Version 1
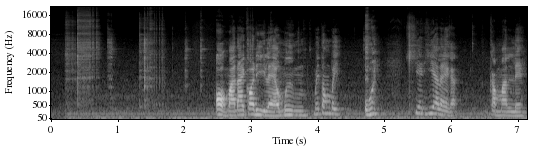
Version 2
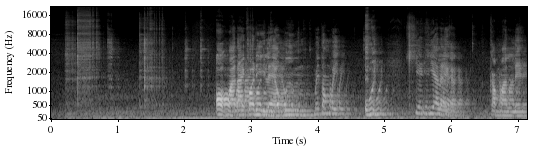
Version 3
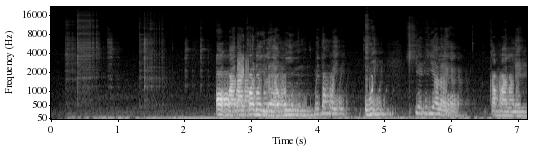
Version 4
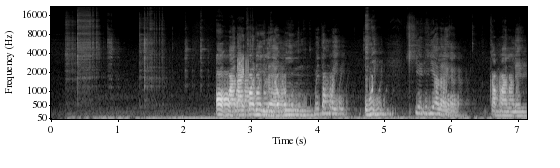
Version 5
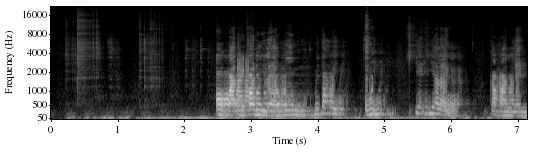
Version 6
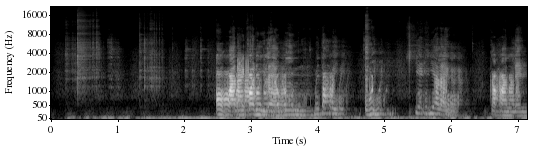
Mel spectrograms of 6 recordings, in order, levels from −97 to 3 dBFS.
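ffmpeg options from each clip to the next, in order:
ffmpeg -i in.wav -filter_complex "[0:a]asplit=2[link_01][link_02];[link_02]adelay=107,lowpass=frequency=1000:poles=1,volume=-3.5dB,asplit=2[link_03][link_04];[link_04]adelay=107,lowpass=frequency=1000:poles=1,volume=0.42,asplit=2[link_05][link_06];[link_06]adelay=107,lowpass=frequency=1000:poles=1,volume=0.42,asplit=2[link_07][link_08];[link_08]adelay=107,lowpass=frequency=1000:poles=1,volume=0.42,asplit=2[link_09][link_10];[link_10]adelay=107,lowpass=frequency=1000:poles=1,volume=0.42[link_11];[link_01][link_03][link_05][link_07][link_09][link_11]amix=inputs=6:normalize=0" out.wav
ffmpeg -i in.wav -af "afwtdn=0.0316,volume=7dB" out.wav
ffmpeg -i in.wav -af "highshelf=frequency=3000:gain=8.5" out.wav
ffmpeg -i in.wav -filter_complex "[0:a]acrossover=split=490[link_01][link_02];[link_01]aeval=exprs='val(0)*(1-0.7/2+0.7/2*cos(2*PI*3.5*n/s))':channel_layout=same[link_03];[link_02]aeval=exprs='val(0)*(1-0.7/2-0.7/2*cos(2*PI*3.5*n/s))':channel_layout=same[link_04];[link_03][link_04]amix=inputs=2:normalize=0,volume=-3dB" out.wav
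ffmpeg -i in.wav -af "equalizer=frequency=125:width_type=o:width=1:gain=-7,equalizer=frequency=250:width_type=o:width=1:gain=-5,equalizer=frequency=500:width_type=o:width=1:gain=-9,equalizer=frequency=1000:width_type=o:width=1:gain=9,equalizer=frequency=2000:width_type=o:width=1:gain=11,equalizer=frequency=4000:width_type=o:width=1:gain=5,volume=-2dB" out.wav

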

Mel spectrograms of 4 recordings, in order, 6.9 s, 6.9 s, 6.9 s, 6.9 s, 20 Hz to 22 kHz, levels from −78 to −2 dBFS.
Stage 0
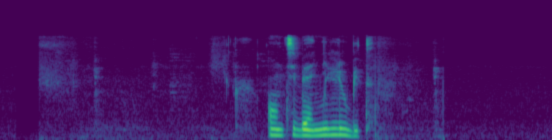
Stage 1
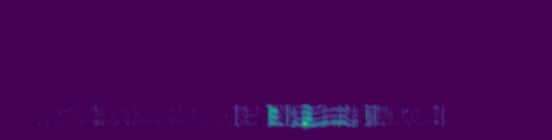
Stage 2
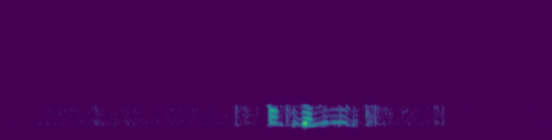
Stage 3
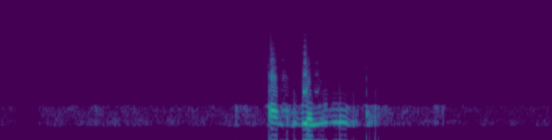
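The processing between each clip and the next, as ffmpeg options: ffmpeg -i in.wav -af "afftfilt=real='re*between(b*sr/4096,450,1000)':imag='im*between(b*sr/4096,450,1000)':win_size=4096:overlap=0.75,volume=-6.5dB" out.wav
ffmpeg -i in.wav -af anull out.wav
ffmpeg -i in.wav -filter_complex "[0:a]aeval=exprs='(tanh(79.4*val(0)+0.35)-tanh(0.35))/79.4':channel_layout=same,acrossover=split=790[link_01][link_02];[link_01]aeval=exprs='val(0)*(1-0.7/2+0.7/2*cos(2*PI*2.8*n/s))':channel_layout=same[link_03];[link_02]aeval=exprs='val(0)*(1-0.7/2-0.7/2*cos(2*PI*2.8*n/s))':channel_layout=same[link_04];[link_03][link_04]amix=inputs=2:normalize=0,aecho=1:1:148:0.126,volume=12dB" out.wav

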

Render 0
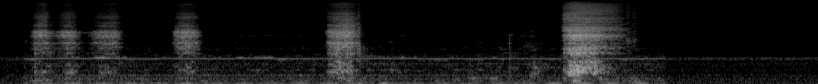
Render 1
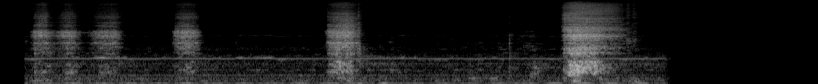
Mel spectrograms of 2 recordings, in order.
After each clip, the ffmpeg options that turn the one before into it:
ffmpeg -i in.wav -af "agate=range=-19dB:threshold=-53dB:ratio=16:detection=peak,adynamicequalizer=threshold=0.00355:dfrequency=940:dqfactor=2.6:tfrequency=940:tqfactor=2.6:attack=5:release=100:ratio=0.375:range=3:mode=boostabove:tftype=bell,volume=1.5dB" out.wav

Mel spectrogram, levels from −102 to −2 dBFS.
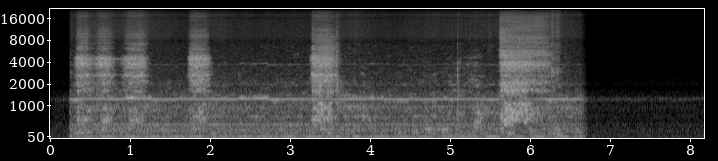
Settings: ffmpeg -i in.wav -filter_complex "[0:a]acrossover=split=250|1000|3400[link_01][link_02][link_03][link_04];[link_01]acompressor=threshold=-53dB:ratio=4[link_05];[link_02]acompressor=threshold=-42dB:ratio=4[link_06];[link_03]acompressor=threshold=-38dB:ratio=4[link_07];[link_04]acompressor=threshold=-37dB:ratio=4[link_08];[link_05][link_06][link_07][link_08]amix=inputs=4:normalize=0" out.wav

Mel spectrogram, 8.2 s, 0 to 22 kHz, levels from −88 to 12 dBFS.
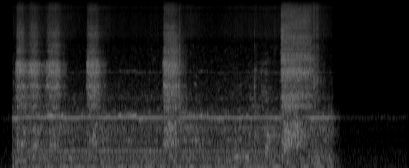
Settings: ffmpeg -i in.wav -filter_complex "[0:a]acrossover=split=6700[link_01][link_02];[link_01]asoftclip=type=tanh:threshold=-33dB[link_03];[link_03][link_02]amix=inputs=2:normalize=0,aecho=1:1:132:0.178" out.wav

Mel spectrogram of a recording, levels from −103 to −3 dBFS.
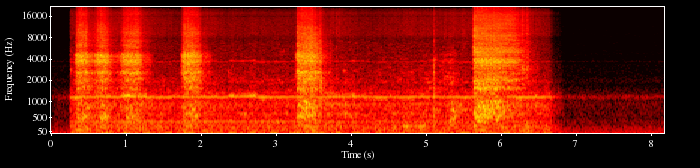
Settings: ffmpeg -i in.wav -af "aeval=exprs='val(0)+0.000282*(sin(2*PI*50*n/s)+sin(2*PI*2*50*n/s)/2+sin(2*PI*3*50*n/s)/3+sin(2*PI*4*50*n/s)/4+sin(2*PI*5*50*n/s)/5)':channel_layout=same,afreqshift=-60,aeval=exprs='0.0794*(cos(1*acos(clip(val(0)/0.0794,-1,1)))-cos(1*PI/2))+0.0316*(cos(5*acos(clip(val(0)/0.0794,-1,1)))-cos(5*PI/2))+0.0251*(cos(7*acos(clip(val(0)/0.0794,-1,1)))-cos(7*PI/2))':channel_layout=same,volume=4.5dB" out.wav

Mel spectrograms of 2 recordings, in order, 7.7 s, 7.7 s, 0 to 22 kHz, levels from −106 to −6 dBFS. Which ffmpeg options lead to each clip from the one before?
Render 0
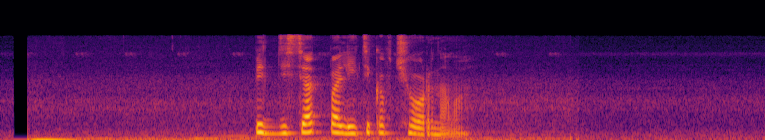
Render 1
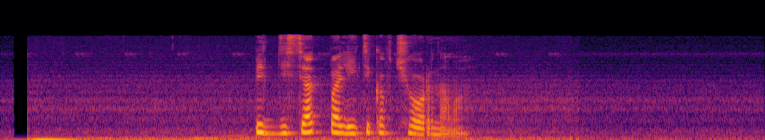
ffmpeg -i in.wav -af "aecho=1:1:3.4:0.33,volume=-1.5dB" out.wav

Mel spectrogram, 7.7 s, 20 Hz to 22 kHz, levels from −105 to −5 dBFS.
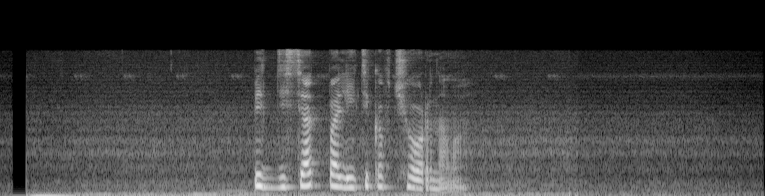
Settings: ffmpeg -i in.wav -af "dynaudnorm=framelen=110:gausssize=13:maxgain=5dB" out.wav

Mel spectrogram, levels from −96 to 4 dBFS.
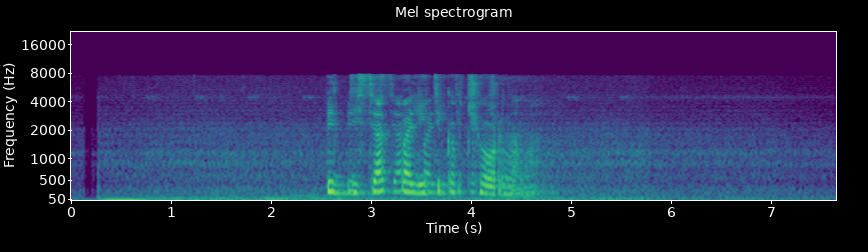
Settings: ffmpeg -i in.wav -af "aecho=1:1:42|203:0.112|0.251,volume=1.5dB" out.wav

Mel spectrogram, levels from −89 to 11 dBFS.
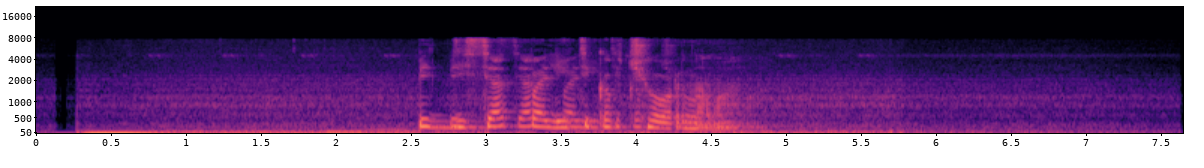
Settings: ffmpeg -i in.wav -af "acompressor=threshold=-23dB:ratio=12,volume=6.5dB" out.wav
